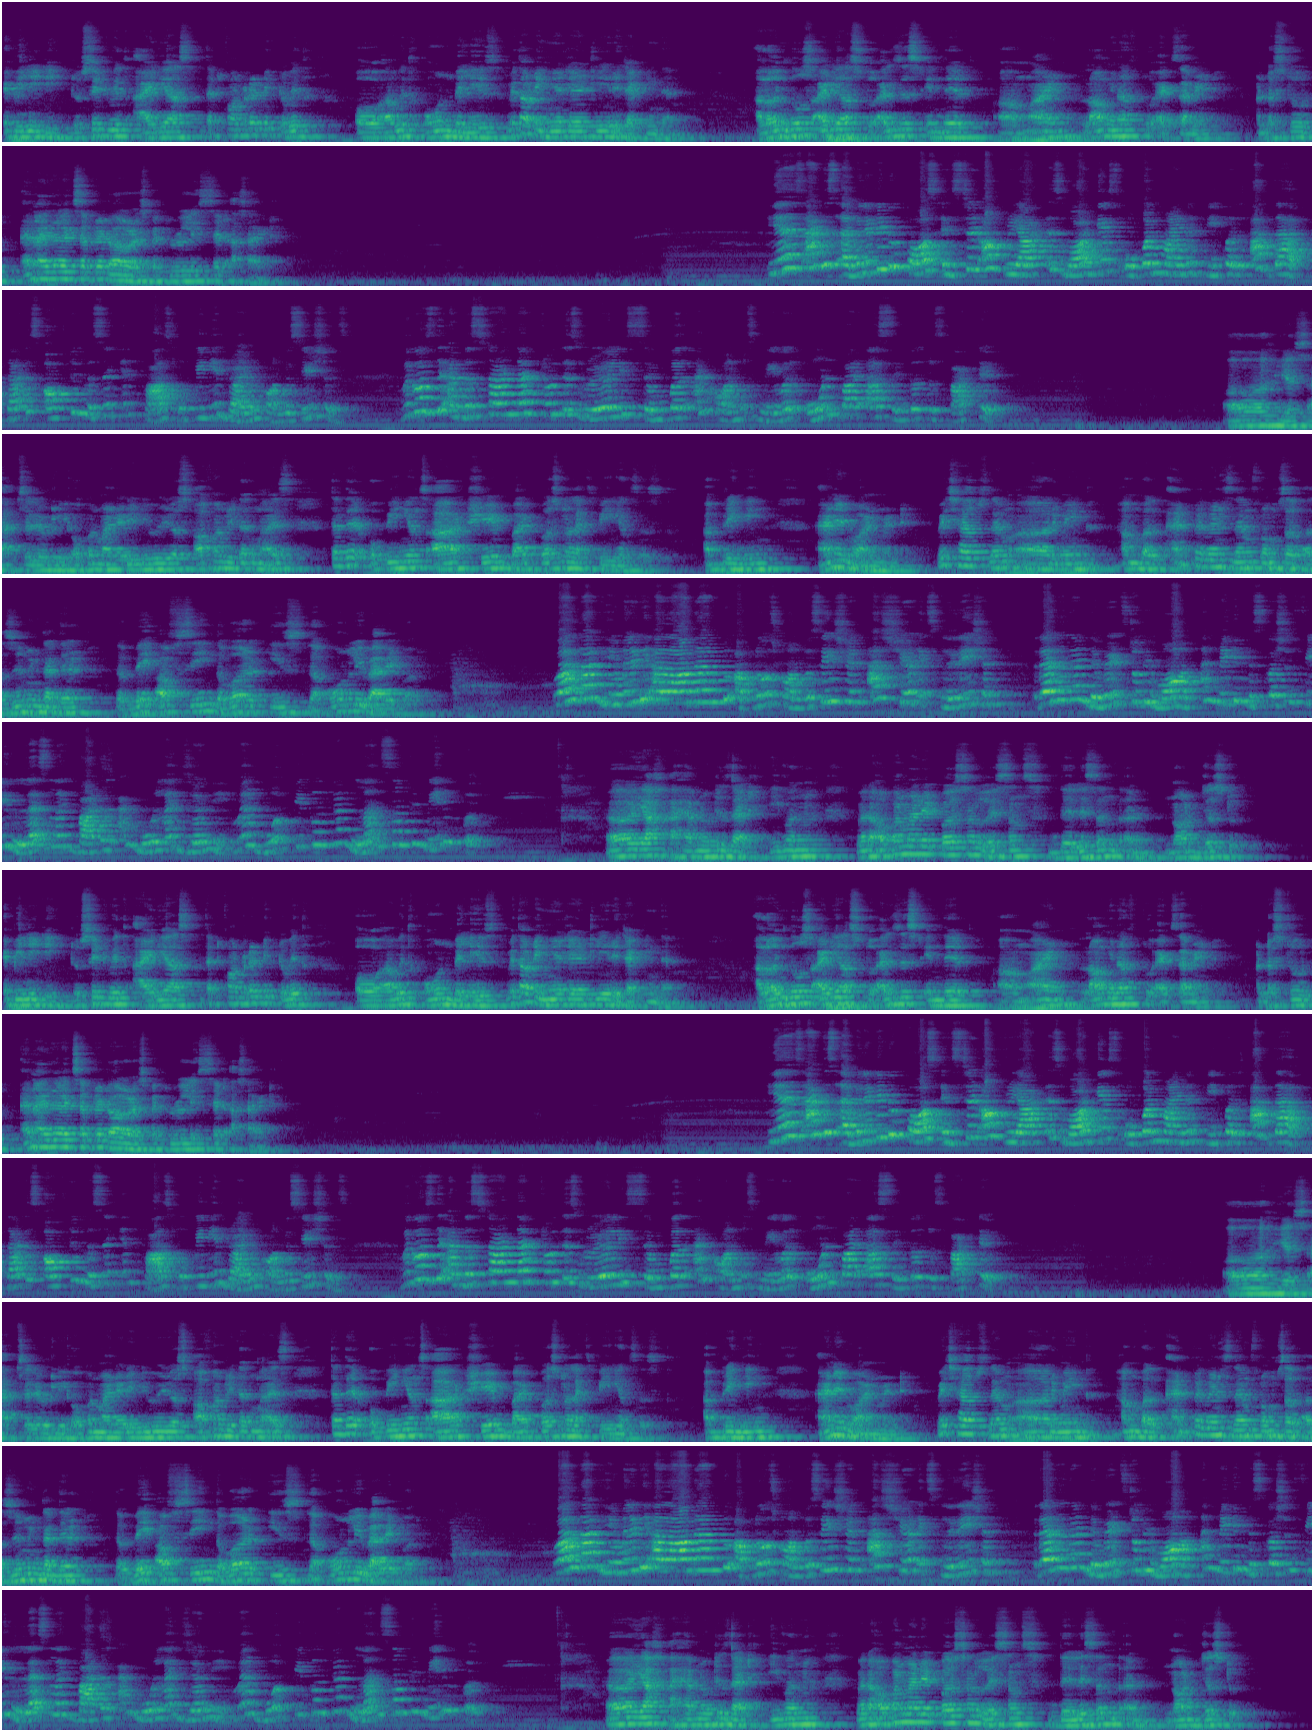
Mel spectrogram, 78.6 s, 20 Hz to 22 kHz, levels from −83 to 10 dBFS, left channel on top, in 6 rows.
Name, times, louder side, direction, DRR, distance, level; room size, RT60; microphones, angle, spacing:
voice 1, 0.0-3.1 3.5-6.8 7.5-9.6 9.9-12.1 12.5-15.7 38.4-45.8 46.3-47.0 47.4-48.3 48.7-53.2 53.5-56.5 56.9-57.3 71.1-71.2 71.5-77.8, right 1 dB, 65° right, -3 dB, 1.5 m, -25 dB
voice 2, 20.8-29.6 30.2-36.1 57.9-62.4 62.7-70.3, right 1 dB, 20° right, -5 dB, 1.6 m, -24 dB
4.6 x 3.9 x 2.5 m, 0.67 s
head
